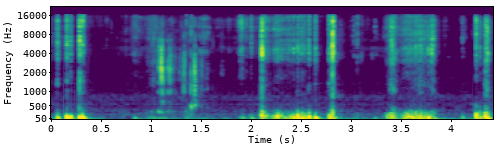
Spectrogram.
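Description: A craft knife shaves curls from the side of a solid, wet, light green chalk stick. Repeated short, crunchy scraping cuts come in quick bursts, each with a bright, crisp edge over a dull, low-heavy body. The cuts stop sharply with almost no ring between strokes.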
